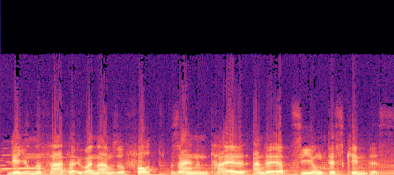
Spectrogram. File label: narr fathers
